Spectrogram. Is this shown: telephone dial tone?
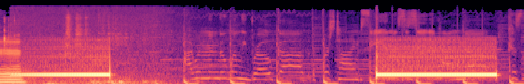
yes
